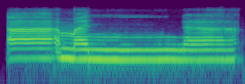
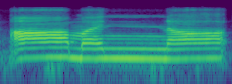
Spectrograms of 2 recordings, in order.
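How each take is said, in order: First: آمنا stretched slowly, mouth opened only as much as needed; teacher shows the correct آمنا; mouth just enough. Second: آمنا with the mouth opened wide, very drawn out; teacher shows the wrong wide-open آمنا; mouth too open. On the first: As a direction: say آمنا with a moderate mouth opening, nasal nunn. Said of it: "جتنا کھلتا ہے اتنا،". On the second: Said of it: "منہ بڑا نہیں کھولنا۔". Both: Shown as a demonstration.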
